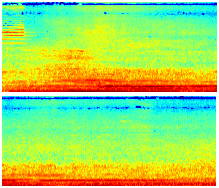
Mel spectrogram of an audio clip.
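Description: An auto-rickshaw engine putters close by.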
